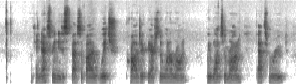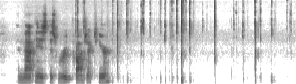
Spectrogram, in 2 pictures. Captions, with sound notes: Okay, next we need to specify which project we actually wanna run. We want to run, that's ROOT and that is this ROOT project here. (typing)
